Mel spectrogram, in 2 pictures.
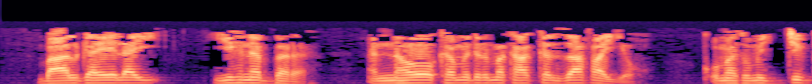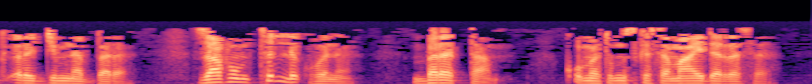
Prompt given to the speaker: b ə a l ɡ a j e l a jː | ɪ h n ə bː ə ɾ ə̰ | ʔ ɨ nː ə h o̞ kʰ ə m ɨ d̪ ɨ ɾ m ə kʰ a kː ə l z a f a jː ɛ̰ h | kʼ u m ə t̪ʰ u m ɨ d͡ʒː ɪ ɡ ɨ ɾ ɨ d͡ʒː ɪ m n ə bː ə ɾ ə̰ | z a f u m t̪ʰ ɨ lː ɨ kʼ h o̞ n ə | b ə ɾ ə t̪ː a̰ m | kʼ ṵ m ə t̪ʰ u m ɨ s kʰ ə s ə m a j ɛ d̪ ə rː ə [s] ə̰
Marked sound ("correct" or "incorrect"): correct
